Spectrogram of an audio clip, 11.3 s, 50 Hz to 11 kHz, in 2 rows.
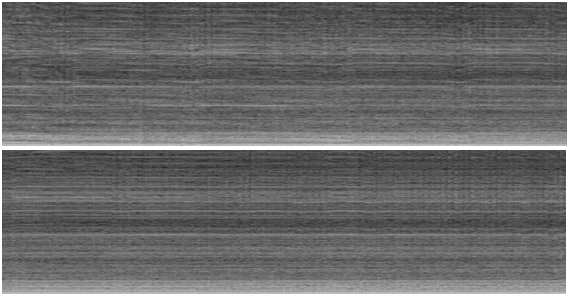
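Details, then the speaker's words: Troy-Bilt 550-watt generator, run on choke with a new coil; a small single-cylinder engine running steadily with a constant rough scraping rub, which the owner suspects is the shroud, not the engine; the rub later cleared. "it wouldn't surprise me to start right up that's some sort of shroud it's not the engine i hope not at least"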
